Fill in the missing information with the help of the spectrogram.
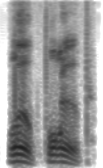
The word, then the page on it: woop woop: American English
